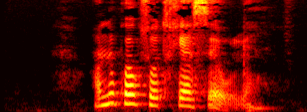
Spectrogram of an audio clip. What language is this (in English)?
Georgian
